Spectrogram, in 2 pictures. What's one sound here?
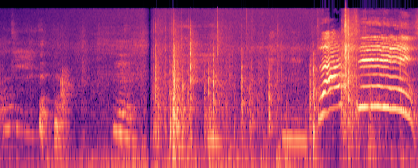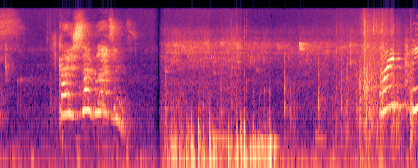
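Paper rustles and crinkles as a child opens a present.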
